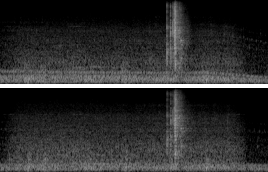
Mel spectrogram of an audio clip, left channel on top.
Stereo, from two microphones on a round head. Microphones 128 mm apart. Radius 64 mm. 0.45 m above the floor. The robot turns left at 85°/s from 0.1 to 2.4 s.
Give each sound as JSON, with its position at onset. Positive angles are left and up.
{"t": 1.7, "sound": "a crack", "side_deg": 25, "distance_m": 0.8}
